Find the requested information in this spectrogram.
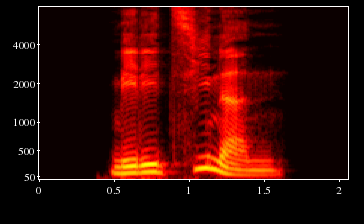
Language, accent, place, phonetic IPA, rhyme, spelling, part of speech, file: German, Germany, Berlin, [ˌmediˈt͡siːnɐn], -iːnɐn, Medizinern, noun, De-Medizinern.ogg
- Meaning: dative plural of Mediziner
